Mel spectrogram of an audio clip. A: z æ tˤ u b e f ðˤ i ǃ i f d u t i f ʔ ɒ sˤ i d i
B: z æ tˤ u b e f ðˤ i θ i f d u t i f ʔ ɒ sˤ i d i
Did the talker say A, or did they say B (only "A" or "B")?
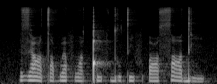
A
